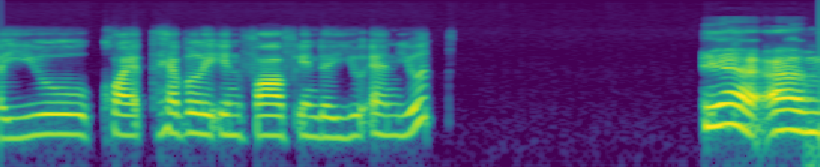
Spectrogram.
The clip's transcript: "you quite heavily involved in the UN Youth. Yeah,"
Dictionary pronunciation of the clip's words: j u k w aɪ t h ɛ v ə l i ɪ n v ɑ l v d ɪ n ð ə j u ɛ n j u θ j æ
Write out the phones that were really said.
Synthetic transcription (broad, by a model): j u k w aɪ t h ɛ v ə l i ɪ n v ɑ l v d ɪ n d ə j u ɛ n j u t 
